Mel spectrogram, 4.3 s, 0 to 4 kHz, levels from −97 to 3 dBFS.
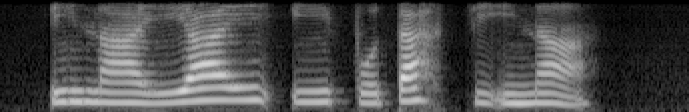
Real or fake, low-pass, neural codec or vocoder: fake; 3.6 kHz; codec, 16 kHz, 0.7 kbps, FocalCodec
